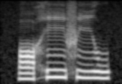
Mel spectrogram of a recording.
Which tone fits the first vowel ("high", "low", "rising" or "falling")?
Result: low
